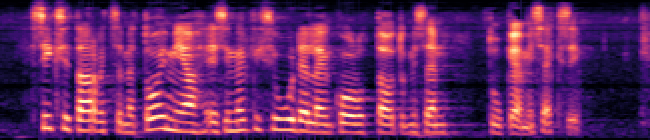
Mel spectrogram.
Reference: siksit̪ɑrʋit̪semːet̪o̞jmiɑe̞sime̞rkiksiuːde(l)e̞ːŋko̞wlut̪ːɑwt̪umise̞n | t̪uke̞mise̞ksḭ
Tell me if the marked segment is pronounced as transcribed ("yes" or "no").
no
